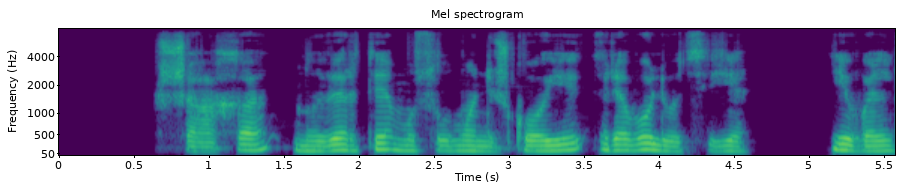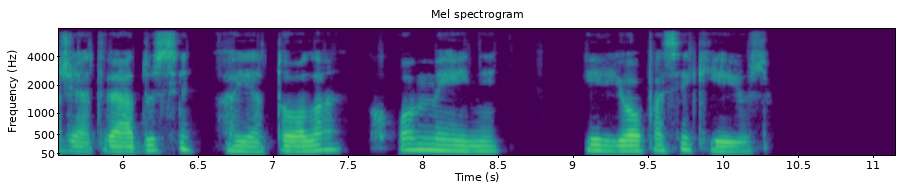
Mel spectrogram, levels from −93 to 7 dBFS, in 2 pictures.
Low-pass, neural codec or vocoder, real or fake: 7.2 kHz; none; real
